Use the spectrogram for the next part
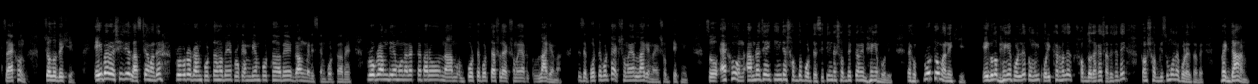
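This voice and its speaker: Rapid-fire high-voiced young tutor. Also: male voice, sing-song, darkish tone, no room sound. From Bangladesh. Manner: chatty, joking, keeps checking in with students. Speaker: biology tutor. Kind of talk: online exam-prep lecture.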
